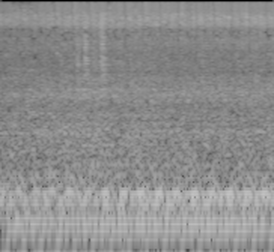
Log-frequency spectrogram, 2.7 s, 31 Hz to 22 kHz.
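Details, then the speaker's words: 2006 Ford E-Series Econoline V10 running really rough at idle: irregular pulsing lope shaking steering wheel and door; code P0306, cylinder six misfire. "okay so now we're looking at a 2006 e series econoline vehicle with a um v10 in it that's running really rough"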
